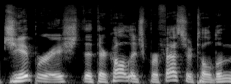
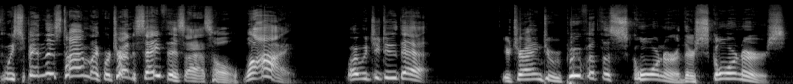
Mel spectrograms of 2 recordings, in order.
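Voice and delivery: fiery preaching; 9 semitones higher than usual. Acted. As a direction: preach it out hard at the congregation.

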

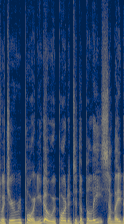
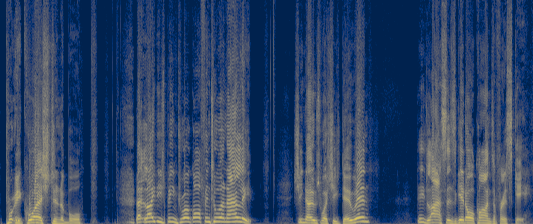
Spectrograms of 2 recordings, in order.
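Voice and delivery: bad British accent; 3 semitones higher than usual. Cop calling to partner Nigel, a hammed-up British accent. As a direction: play a bumbling English bobby, badly on purpose. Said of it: "I apologize for the shitty accent".

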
